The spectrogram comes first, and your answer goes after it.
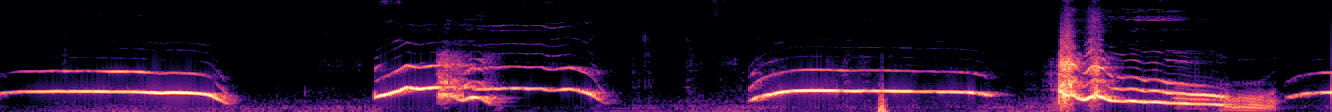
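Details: Indoors, Tonka the Alaskan Malamute answers his four-year-old nephew's howling with long, level, sustained howls ending in a downward slide, repeated roughly every four seconds, plus a rougher wavering howl near the end.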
